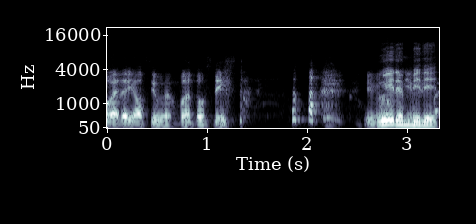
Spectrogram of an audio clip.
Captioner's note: laughs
